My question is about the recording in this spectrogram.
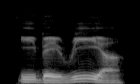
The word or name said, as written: Iberia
